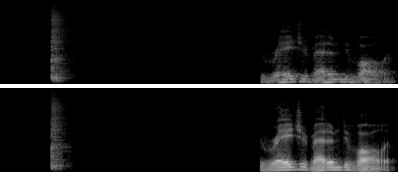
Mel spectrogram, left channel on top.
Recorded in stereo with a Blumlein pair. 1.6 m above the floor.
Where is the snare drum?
20° right, 3 m.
